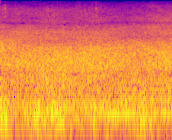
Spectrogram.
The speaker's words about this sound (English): watching the cars passing by me again.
